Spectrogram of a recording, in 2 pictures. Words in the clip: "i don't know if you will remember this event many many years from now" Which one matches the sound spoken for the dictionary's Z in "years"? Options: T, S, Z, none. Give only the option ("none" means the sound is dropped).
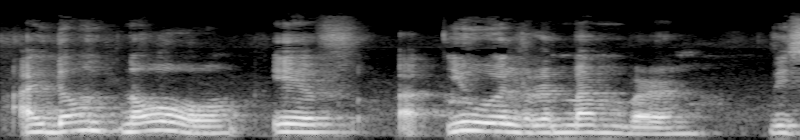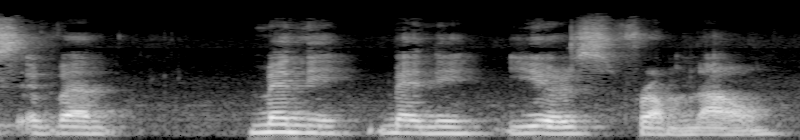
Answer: S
